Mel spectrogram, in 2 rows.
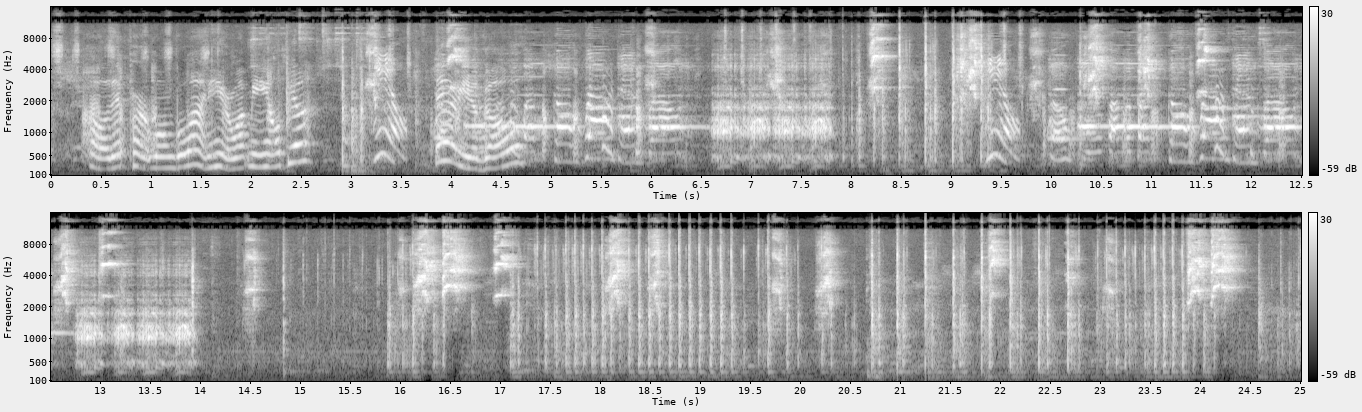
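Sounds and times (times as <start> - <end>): parrot chirps and squawks: 3.1 - 8.5, 9.1 - 14.7, 15.9 - 17.2, 23.0 - 24.5
electronic toy tune: 4.0 - 7.8
rapid plastic clicks and taps: 6.8 - 9.6, 14.8 - 25.0.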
